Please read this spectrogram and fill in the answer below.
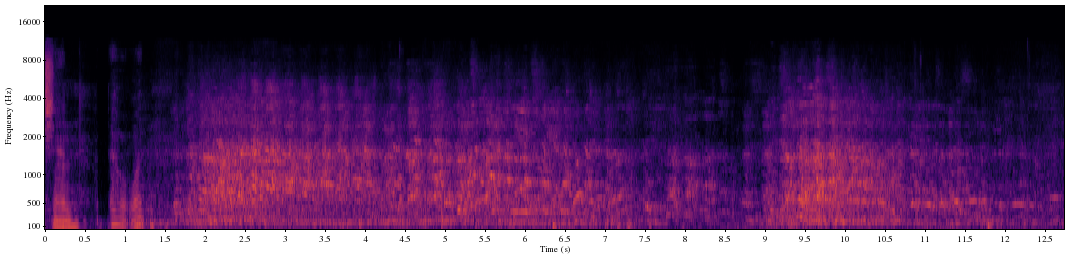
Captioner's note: laughter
